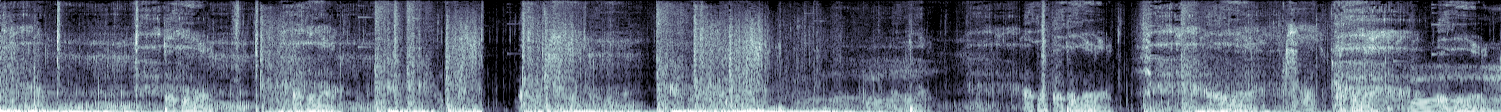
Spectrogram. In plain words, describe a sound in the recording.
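Swords strike in a video game battle, with quick sharp hits.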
